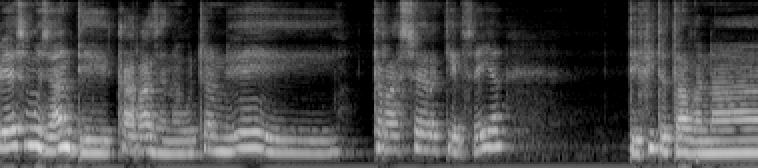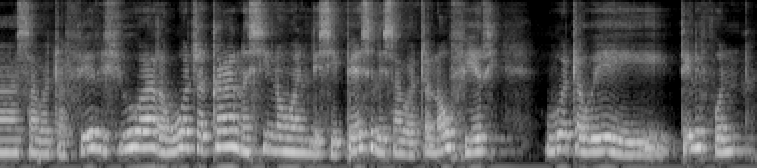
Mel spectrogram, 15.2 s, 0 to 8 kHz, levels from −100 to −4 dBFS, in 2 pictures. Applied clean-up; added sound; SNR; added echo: none; none; none; reverberation time 0.3 s.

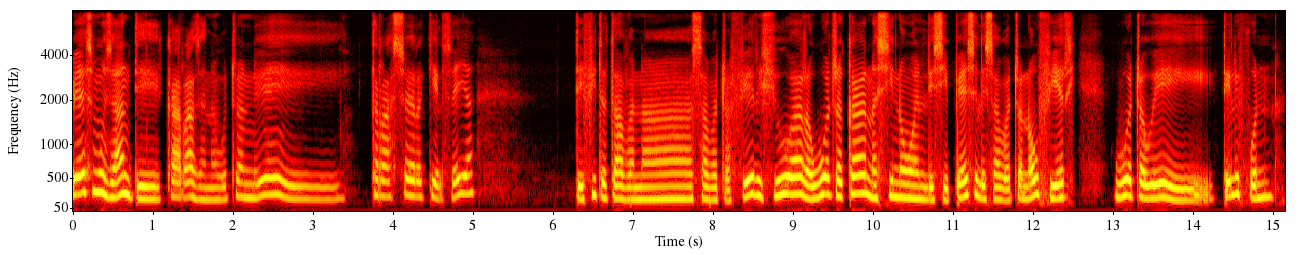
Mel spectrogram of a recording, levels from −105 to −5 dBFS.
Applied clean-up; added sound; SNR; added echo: none; none; none; none.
